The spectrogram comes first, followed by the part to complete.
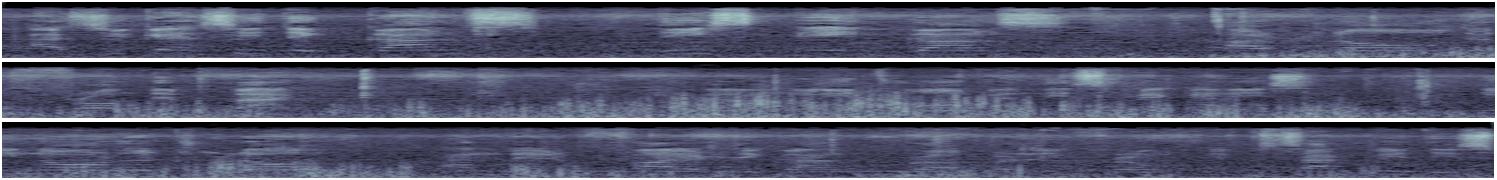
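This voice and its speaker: High-voiced male guide with the flu. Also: steady tone, moderate pace. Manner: explanatory, tags sentences with "okay?", wry asides. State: has the flu. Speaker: tour guide at a gun battery. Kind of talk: live guided demonstration. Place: outdoors at a harbour battery. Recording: distant voice with loud outdoor noise.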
